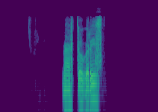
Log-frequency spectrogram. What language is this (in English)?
Dhatki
